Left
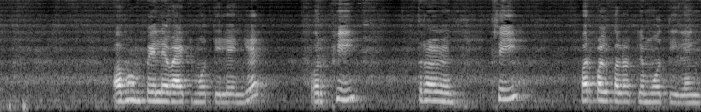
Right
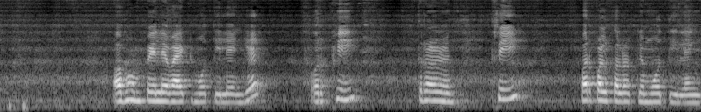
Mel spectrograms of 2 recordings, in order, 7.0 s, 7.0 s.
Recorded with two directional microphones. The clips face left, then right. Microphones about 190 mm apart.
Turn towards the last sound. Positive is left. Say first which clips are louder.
# right 2 dB
turn(degrees=-15)  # may be behind; listen again after turning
